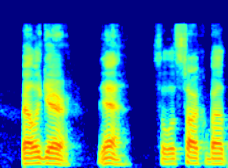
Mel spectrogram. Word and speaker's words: Balaguer: Balaguer. Balaguer.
